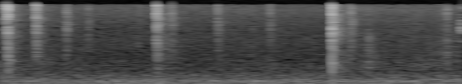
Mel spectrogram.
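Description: Computer keyboard keystrokes while code is typed: a few sparse, separate key clicks.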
